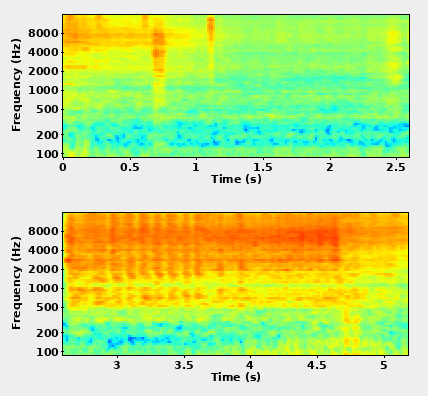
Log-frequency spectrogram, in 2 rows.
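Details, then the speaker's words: 1990 Toyota 4Runner 3.0 V6 on a cold morning after dying while warming up: long crank before catching, then an uneven stumbling idle; hard start, suspected vacuum leak or fuelling issue, unsure if spark or fuel. "trying it again here see if this thing fires over it wants to yes a little bit of a stumble there"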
